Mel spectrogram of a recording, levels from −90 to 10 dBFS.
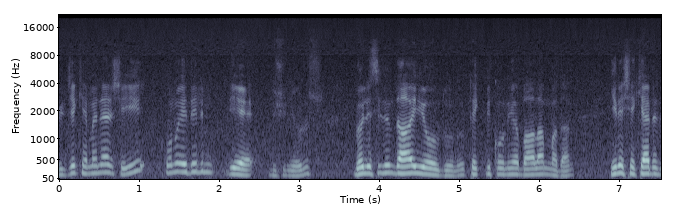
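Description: Nothing in the system's handling of this speech clip goes wrong, and the only other thing you'll hear is the room's own background noise sitting about 21 dB below the talking.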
